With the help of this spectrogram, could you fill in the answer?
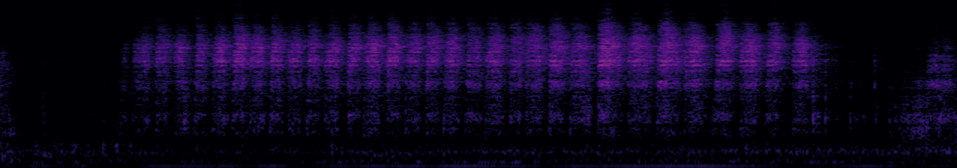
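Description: A purple felt-tip marker rubs back and forth across the paper page of an open paperback coloring book lying on a desk mat, while the other hand holds the book flat. The sound is a quick, fairly regular run of soft, bright scratching strokes that builds after a short quiet start and fades near the end.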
